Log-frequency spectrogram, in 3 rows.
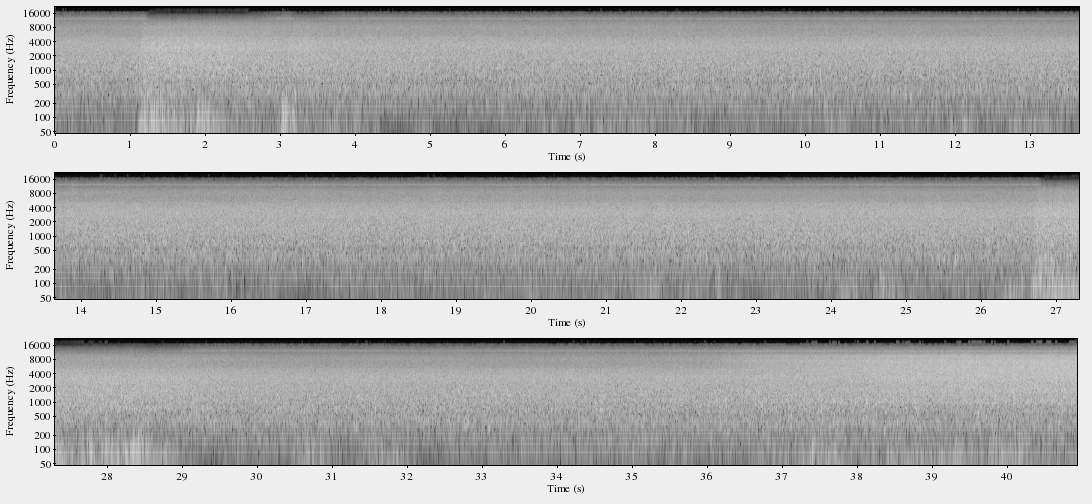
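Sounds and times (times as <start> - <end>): waterfall pouring: 34.4 - 40.9
low rumble: 35.7 - 40.9.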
